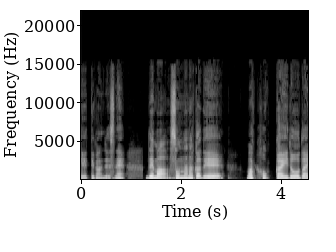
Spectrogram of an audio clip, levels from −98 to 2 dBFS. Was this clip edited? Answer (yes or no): yes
